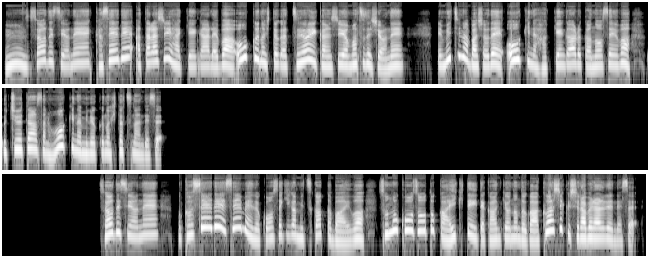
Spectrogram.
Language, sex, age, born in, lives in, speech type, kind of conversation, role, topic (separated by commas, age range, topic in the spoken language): Japanese, female, 25-29, Japan, United States, read, expert-assistant, expert, 火星探査ローバーが予想外のトラブルに遭遇したとき、どのようにして問題を見つけて解決するのですか？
